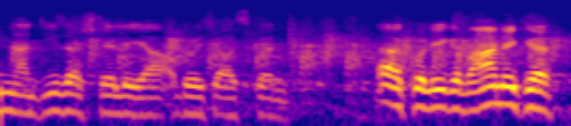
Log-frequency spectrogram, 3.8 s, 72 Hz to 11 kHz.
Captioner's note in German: Beifall bei der CDU und dem BÜNDNIS 90/DIE GRÜNEN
